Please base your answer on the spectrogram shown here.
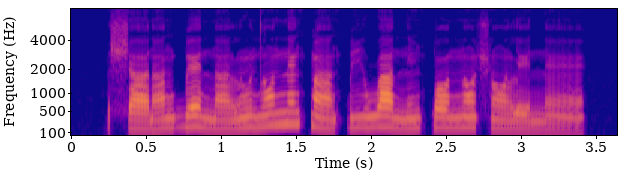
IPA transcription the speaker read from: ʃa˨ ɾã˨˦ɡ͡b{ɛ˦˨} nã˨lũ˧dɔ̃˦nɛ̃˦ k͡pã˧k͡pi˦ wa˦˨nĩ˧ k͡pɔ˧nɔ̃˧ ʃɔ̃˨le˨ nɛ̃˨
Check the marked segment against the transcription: correct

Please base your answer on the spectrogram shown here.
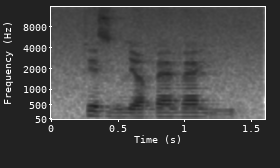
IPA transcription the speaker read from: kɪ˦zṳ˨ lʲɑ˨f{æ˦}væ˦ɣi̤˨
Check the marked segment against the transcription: correct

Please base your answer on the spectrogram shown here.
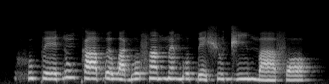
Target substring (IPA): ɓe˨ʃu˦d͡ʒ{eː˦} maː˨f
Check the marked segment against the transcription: incorrect: iː˦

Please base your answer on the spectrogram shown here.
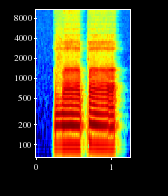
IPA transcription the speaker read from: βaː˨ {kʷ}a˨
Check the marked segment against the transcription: incorrect: p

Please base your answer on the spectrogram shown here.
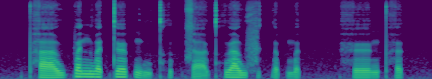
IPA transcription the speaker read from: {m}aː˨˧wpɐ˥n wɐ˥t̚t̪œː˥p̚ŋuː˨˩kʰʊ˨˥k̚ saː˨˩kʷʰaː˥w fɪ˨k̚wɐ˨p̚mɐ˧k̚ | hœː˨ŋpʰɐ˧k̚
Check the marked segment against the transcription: incorrect: pʰ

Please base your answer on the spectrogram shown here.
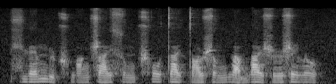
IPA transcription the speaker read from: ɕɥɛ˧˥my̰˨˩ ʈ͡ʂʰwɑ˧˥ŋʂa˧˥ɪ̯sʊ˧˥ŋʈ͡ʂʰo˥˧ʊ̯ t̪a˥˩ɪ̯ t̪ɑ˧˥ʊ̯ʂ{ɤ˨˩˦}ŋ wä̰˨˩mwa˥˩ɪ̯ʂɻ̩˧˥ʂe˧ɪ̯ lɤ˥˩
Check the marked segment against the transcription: incorrect: ɤ˧˥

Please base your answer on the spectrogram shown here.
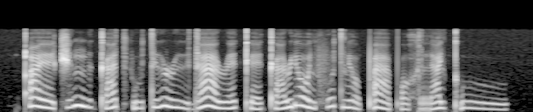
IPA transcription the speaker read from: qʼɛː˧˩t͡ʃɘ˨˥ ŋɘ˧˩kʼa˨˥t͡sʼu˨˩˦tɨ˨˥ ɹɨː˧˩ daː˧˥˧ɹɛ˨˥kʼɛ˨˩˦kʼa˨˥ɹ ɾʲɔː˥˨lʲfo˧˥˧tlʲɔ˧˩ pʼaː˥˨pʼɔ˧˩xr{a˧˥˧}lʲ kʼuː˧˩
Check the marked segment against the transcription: correct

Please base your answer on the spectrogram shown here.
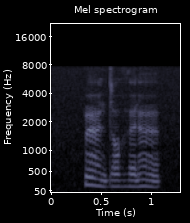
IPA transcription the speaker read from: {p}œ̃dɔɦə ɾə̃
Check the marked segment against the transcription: correct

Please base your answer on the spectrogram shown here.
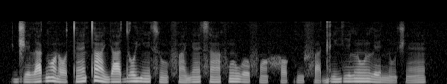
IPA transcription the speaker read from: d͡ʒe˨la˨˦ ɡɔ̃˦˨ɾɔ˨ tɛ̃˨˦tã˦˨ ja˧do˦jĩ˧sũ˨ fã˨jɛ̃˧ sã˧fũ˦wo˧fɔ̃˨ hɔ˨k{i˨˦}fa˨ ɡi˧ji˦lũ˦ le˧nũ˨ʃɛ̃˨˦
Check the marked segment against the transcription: incorrect: i˨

